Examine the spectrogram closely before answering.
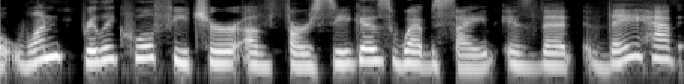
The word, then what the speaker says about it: Farxiga: Farxiga has 3 syllables. Far, as in Hawaii, is far from where I am in Ohio, and that's why I've only been there once. See, like I can see really far through my binoculars. And gu, like the first 2 letters in the word gut, G-U-T, gut, gu. Put all 3 syllables together and you get Farxiga.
